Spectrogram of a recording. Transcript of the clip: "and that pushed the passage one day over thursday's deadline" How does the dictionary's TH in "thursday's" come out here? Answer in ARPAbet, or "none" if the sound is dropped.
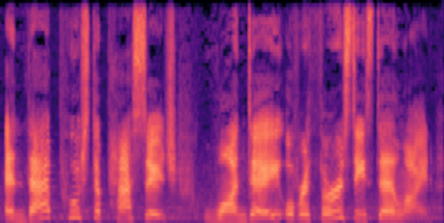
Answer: TH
